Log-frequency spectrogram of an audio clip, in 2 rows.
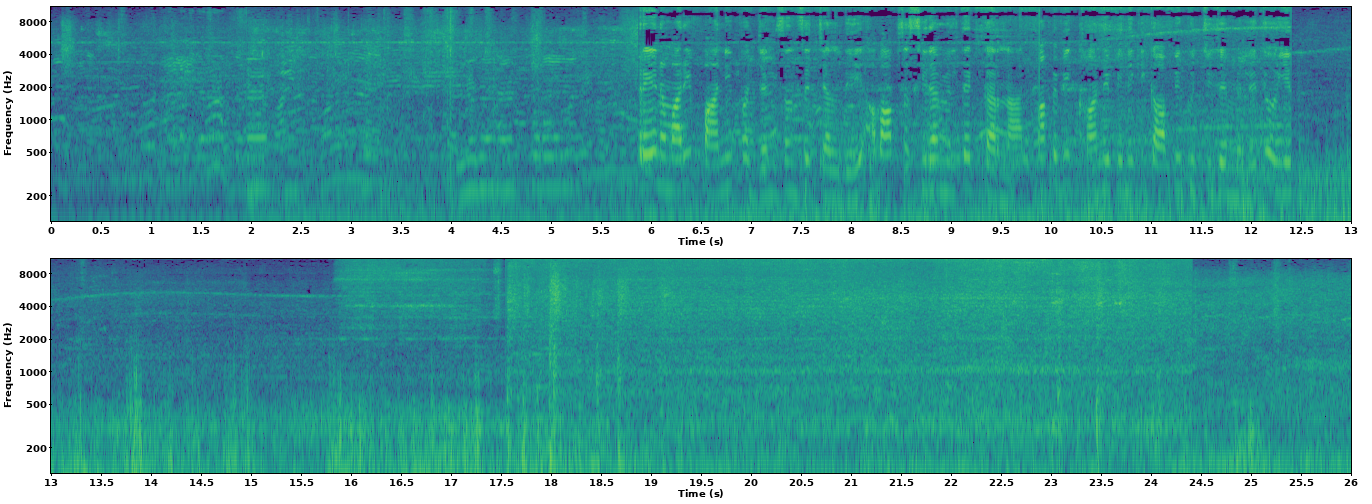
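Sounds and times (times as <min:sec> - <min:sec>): train wheels rumbling on rails: 0:00.0 - 0:26.0
faint high wheel squeal: 0:10.4 - 0:17.6, 0:22.6 - 0:24.6.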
